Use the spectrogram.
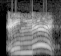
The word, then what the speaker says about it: عناب: إيه ما بتتنطقش كده ما بتتنطقش كده أمال بتتنطق إزاي عناب عناب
